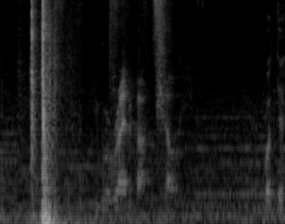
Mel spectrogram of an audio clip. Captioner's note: door slams shut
